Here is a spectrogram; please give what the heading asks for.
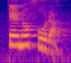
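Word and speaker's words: Ctenophora: और इंग्लिश में ये जो टेनोफोरा की स्पेलिंग है ना, ये ध्यान रखना कि इसमें सी जो होता है ना, सी जो होता है वो बेटा साइलेंट होता है।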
